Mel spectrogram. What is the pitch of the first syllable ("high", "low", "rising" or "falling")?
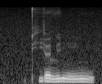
falling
